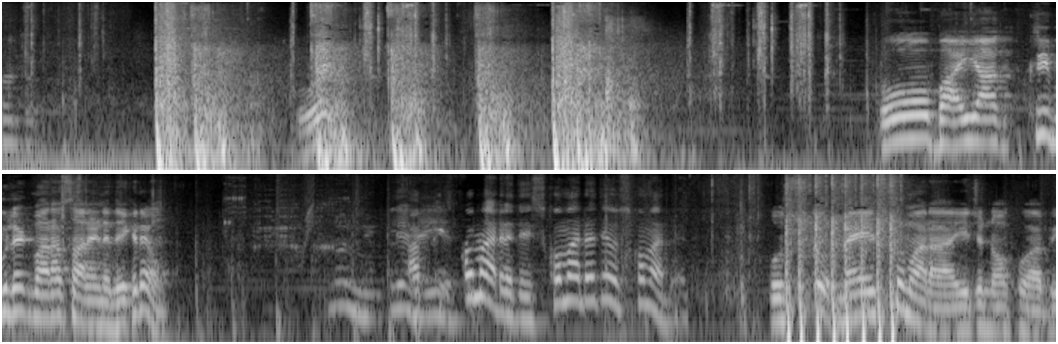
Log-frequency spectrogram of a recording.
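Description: Rifle shots crack loudly, some in rapid bursts.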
